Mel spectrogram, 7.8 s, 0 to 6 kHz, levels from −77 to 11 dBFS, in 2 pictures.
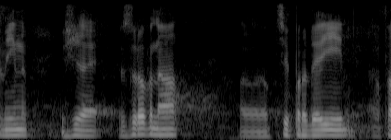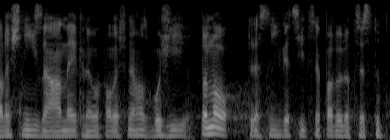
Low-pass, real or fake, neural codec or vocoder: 5.4 kHz; fake; codec, 24 kHz, 1 kbps, SNAC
